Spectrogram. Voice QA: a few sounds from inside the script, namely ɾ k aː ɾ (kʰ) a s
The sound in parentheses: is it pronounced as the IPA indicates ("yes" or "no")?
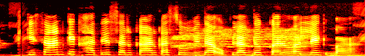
no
